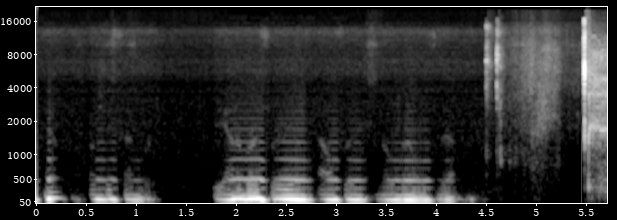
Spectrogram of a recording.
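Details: Simulated bilateral severe and profound sensorineural hearing loss, moderate in the right ear's lowest tones and worse from 500 Hz to 4 kHz: a male voice read aloud, heard muffled and low-pitched with clear high speech sounds stripped away.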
